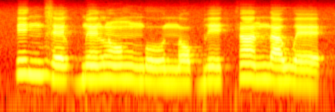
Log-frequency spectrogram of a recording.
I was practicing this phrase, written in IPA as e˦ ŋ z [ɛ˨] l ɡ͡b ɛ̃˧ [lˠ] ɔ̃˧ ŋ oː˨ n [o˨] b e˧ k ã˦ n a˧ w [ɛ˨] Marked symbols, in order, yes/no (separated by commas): yes, no, no, yes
